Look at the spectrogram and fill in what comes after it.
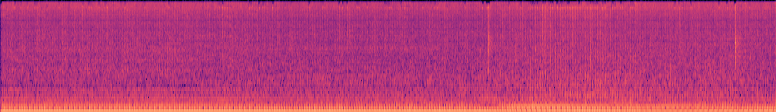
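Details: Vacuum tube Tesla coil (VTTC) making a very loud steady buzzing tone with several stacked pitches, pitched oddly relative to resonant frequency; cause unclear, owner doubts it is grid leak.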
